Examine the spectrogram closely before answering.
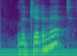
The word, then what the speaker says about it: legitimate: at how to pronounce legitimate and legitimacy so both these words are stressed on the second syllable ji and letter G says the J sound I've Rewritten that for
